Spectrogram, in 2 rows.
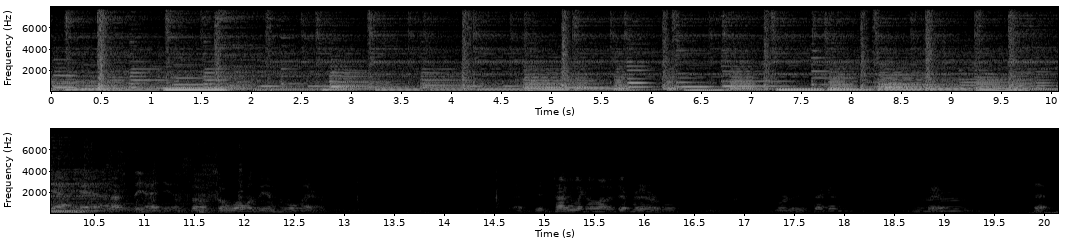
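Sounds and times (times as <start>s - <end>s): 
mellow jazz: 0.0s - 10.7s.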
